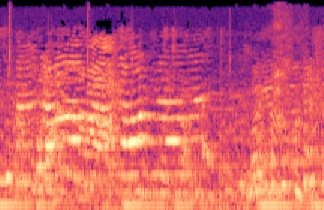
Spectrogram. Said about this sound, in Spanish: El drama empieza ahora. Se escuchan gritos.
